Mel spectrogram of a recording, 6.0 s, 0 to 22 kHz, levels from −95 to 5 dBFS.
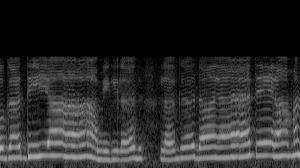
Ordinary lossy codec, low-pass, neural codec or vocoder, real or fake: none; 5.4 kHz; codec, 16 kHz, 0.8 kbps, ZipCodec; fake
